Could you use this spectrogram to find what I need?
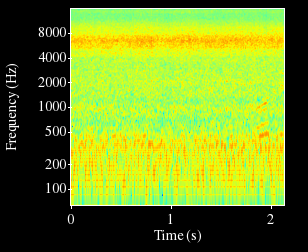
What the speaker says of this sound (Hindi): इसके नीचे से पानी जा रहा है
